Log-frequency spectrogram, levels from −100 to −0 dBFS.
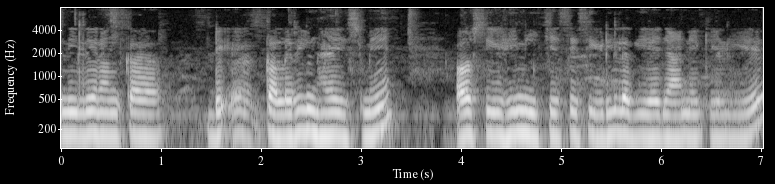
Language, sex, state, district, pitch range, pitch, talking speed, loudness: Hindi, female, Bihar, Vaishali, 155-170 Hz, 165 Hz, 145 wpm, -17 LUFS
